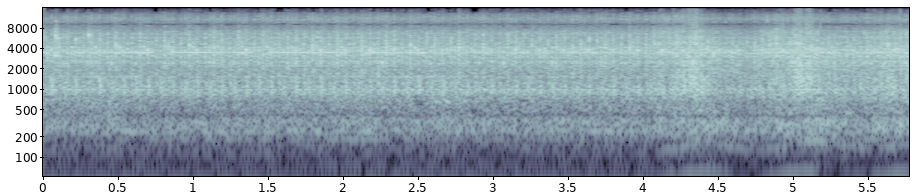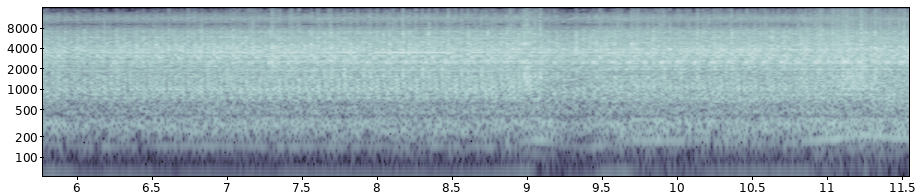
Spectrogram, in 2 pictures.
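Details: Box truck engine, running on fuel heavily diluted with oil (about 10 gallons oil in 20 of fuel), holds a steady, even idle with a consistent low drone and no miss or knock; normal idle.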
